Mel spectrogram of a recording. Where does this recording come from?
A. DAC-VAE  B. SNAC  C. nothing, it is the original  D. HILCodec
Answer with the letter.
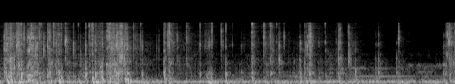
D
